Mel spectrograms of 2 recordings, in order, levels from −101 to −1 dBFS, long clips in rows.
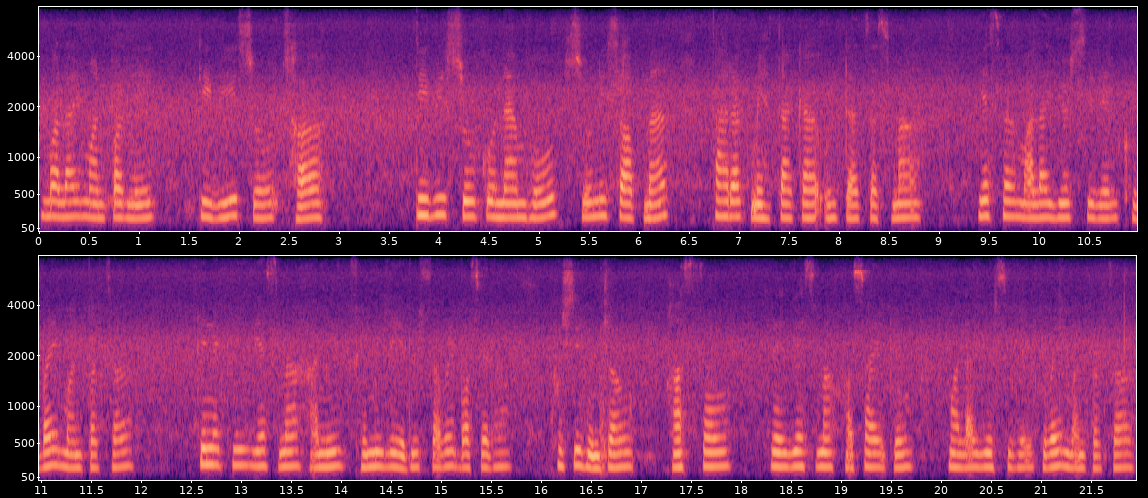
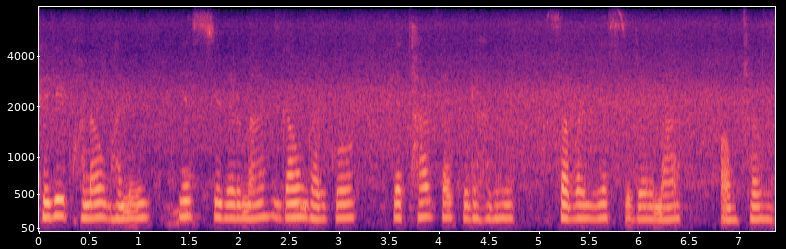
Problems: constant background noise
